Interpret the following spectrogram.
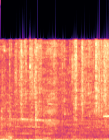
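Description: Low, steady rumble of street traffic running close by, with faint voices mixed in.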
